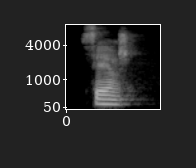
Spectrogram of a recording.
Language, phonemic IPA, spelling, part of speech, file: French, /sɛʁʒ/, Serge, proper noun, LL-Q150 (fra)-Serge.wav
- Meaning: a male given name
